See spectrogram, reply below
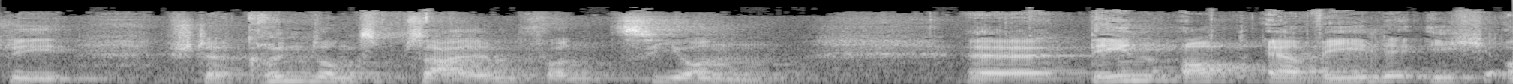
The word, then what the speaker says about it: Zion: Immer Ton auf der zweiten Silbe, bitte. Gell? Sag bitte nicht Zion. Zion.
